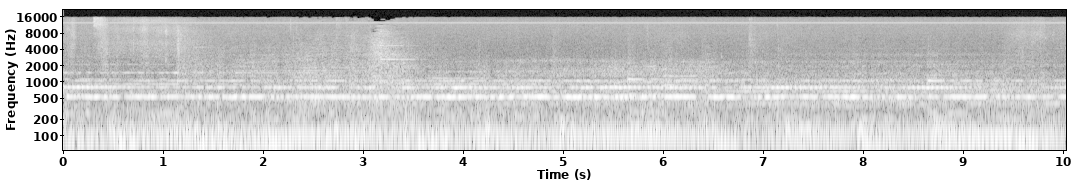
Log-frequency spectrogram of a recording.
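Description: Eerie background music: several long held droning tones over a low rumble, steady throughout.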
